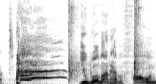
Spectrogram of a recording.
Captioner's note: Katya rattles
